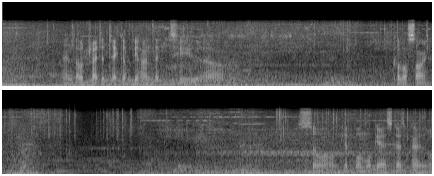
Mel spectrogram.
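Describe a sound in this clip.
Short electronic game chimes and blips sound now and then.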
